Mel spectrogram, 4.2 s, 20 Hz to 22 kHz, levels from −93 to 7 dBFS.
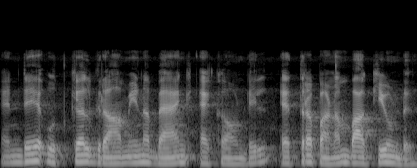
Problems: low volume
